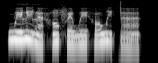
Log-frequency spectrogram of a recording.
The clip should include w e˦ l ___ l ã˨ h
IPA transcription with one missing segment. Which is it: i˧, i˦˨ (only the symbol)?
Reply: i˦˨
